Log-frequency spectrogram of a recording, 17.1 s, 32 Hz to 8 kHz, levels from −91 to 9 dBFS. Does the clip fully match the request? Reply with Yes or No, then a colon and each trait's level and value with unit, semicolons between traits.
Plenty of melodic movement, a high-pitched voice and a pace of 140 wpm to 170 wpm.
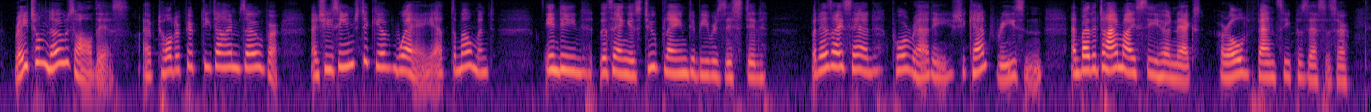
No: wide, 6.1 semitones; high, 235 Hz; average, 180 wpm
